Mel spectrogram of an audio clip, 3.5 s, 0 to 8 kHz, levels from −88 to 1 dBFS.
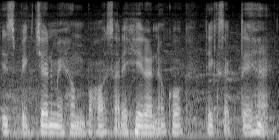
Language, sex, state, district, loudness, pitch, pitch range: Hindi, male, Assam, Kamrup Metropolitan, -19 LUFS, 110 Hz, 105-115 Hz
